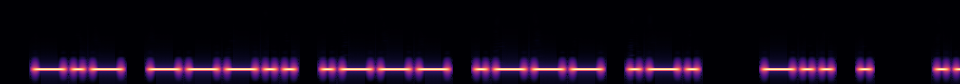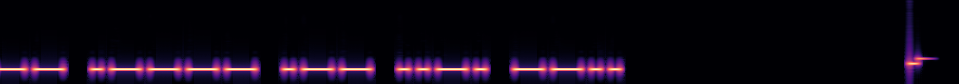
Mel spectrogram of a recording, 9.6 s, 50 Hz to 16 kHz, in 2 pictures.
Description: Morse code, heard as a keyed tone, about 25 wpm, 700 Hz. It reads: K8JJR DE W1WFZ
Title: USA Callsign DE Callsign - 5 Characters - 25wpm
